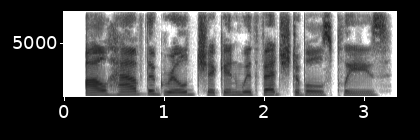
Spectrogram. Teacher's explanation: Pay attention to the rhythm. The main stress is on grilled chicken and vegetables.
